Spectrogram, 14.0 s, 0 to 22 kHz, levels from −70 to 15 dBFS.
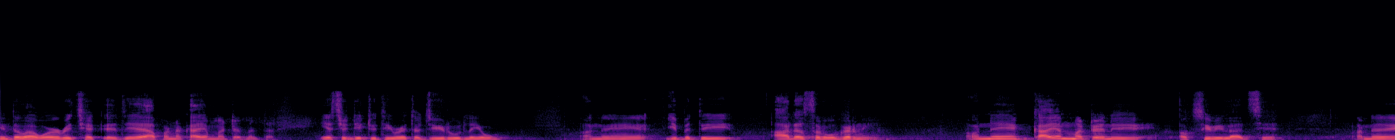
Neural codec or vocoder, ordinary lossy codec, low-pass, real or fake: codec, 16 kHz, 1 kbps, X-Codec, HuBERT features, trained on LibriSpeech; none; none; fake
